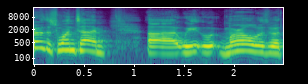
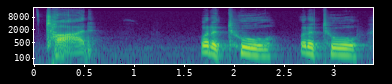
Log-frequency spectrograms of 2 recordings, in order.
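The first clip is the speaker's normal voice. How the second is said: much lower, soft contempt; disgusted aside; 5 semitones lower, 5 dB quieter, slower than usual. Acted. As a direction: sigh it with disdain.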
